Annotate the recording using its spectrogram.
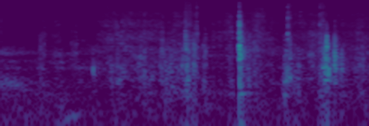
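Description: Paper pages of a spiral-bound book being turned over by hand: soft rustling and a few quick flaps of paper, the sharpest about one and a half seconds in.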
